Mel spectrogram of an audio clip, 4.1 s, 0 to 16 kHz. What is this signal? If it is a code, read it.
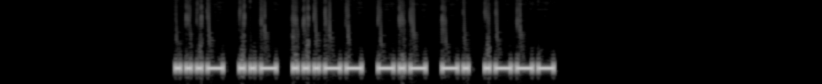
Morse code, heard as a keyed tone, about 46 wpm, 700 Hz. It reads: VU3KNJ
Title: DXCC-100 Call Signs - 6 Characters - Repeated 2x - 45wpm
